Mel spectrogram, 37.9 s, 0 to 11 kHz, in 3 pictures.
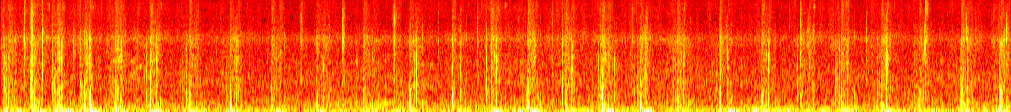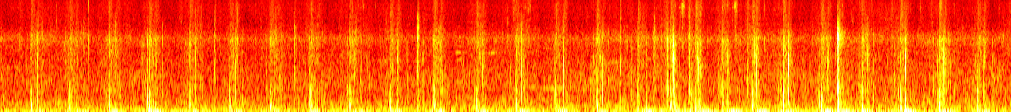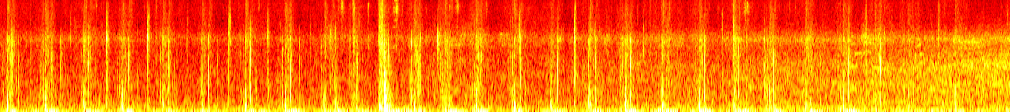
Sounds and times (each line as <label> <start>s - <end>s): man in rubber soled shoes walking down the city sidewalk 0.0s - 37.9s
